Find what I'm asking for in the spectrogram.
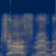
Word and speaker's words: Jasmin: It actually is Jasmine, but it's spelled different. It's without the E. So it's Jasmin.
